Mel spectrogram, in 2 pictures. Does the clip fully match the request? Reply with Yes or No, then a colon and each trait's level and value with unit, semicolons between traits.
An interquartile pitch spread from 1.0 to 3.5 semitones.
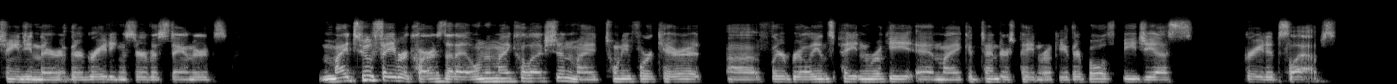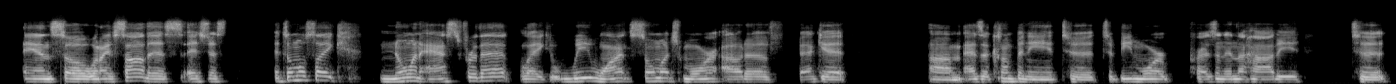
Yes: average, 2.8 semitones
